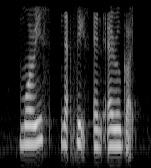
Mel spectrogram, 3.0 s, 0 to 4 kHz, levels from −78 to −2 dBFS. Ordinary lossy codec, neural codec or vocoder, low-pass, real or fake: MP3, 32 kbps; none; 3.6 kHz; real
